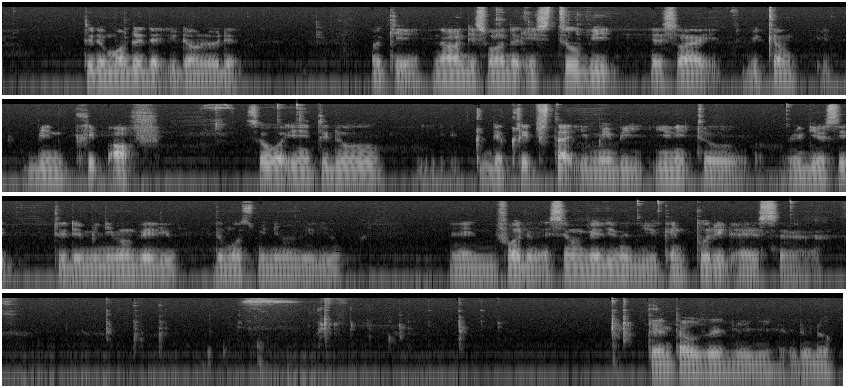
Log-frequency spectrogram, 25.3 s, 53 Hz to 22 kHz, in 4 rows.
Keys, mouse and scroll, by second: 0.0-0.5 middle drag, 0.5 scroll up 1, 0.9-4.3 middle drag, 4.3 n, 5.4 scroll down 1, 5.8 scroll up 1, 6.6 scroll down 1, 6.8-7.2 middle drag, 7.2 scroll up 1, 8.3 click, 10.4-13.6 drag, 13.6-15.0 middle drag, 15.0 scroll up 1, 15.5 scroll down 1, 15.7 middle click, 15.8 scroll up 1, 16.3-17.4 middle drag, 17.4-20.0 drag, 20.0 KP_0, 23.7 Return, 24.6 scroll down 1, 24.7-25.3 middle drag.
